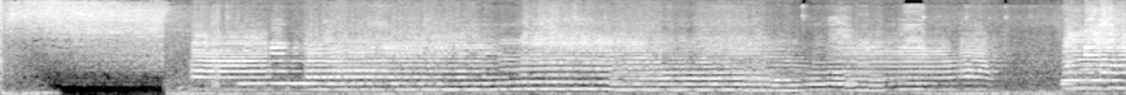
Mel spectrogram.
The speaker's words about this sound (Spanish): Lo habréis notado. Es el el himno del Reino Unido.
